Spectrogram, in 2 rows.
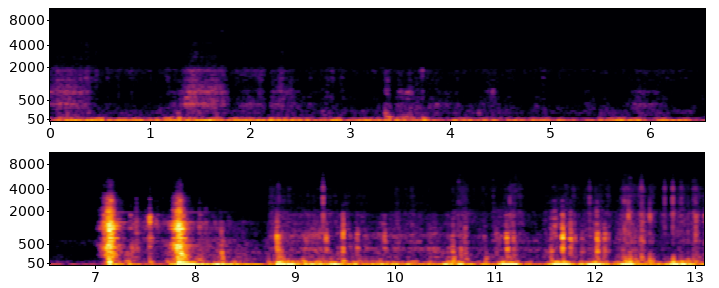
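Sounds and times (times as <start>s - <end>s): footsteps running on grass: 8.8s - 13.0s.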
